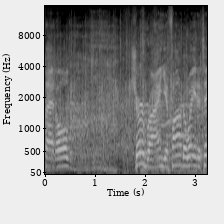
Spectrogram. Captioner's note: snoring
